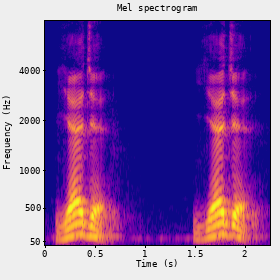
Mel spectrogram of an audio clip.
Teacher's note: X'p keyin ya harfi ya mana bu ya bu fatha bo'ldi ya deymiz undan keyin jim harfi sukun mana bu sukunda e'tibor beramiz jim harfini sukuni bu yaj yaj ho'p jimni sukunlik bo'lgan paytida qalqala qilib talaffuz qilinadi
